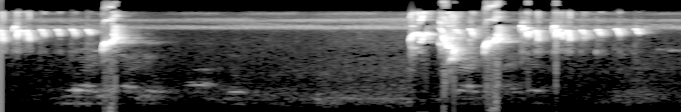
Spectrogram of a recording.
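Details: Orange-headed thrush in lively song used to make other birds sing: a rapid string of about ten short high notes, a slurred downward call, a pause, then a loud burst of tangled notes and another quick descending series.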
